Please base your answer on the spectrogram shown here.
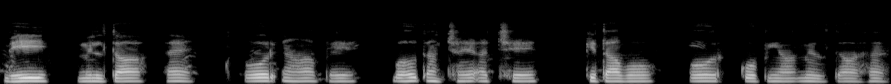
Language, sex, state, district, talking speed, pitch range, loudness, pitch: Hindi, male, Bihar, Jamui, 85 wpm, 145-150 Hz, -20 LUFS, 150 Hz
